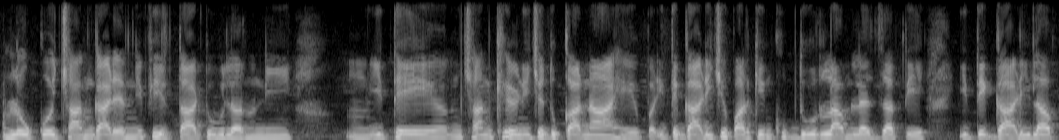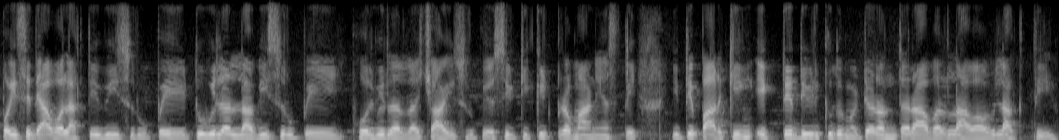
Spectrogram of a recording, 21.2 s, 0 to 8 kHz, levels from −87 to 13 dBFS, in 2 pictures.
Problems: constant background noise, background conversations at intervals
